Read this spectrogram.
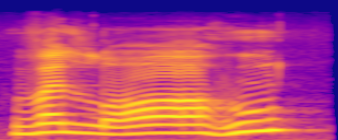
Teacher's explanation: لفظ اللہ کے لام سے پہلے زبر ہے اس لیے لام کو پر پڑھتے ہیں اور اس طریقے کو تفخیم کہتے ہیں، یعنی پر کر کے پڑھنا۔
